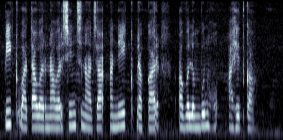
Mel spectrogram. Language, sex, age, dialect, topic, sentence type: Marathi, female, 18-24, Standard Marathi, agriculture, question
